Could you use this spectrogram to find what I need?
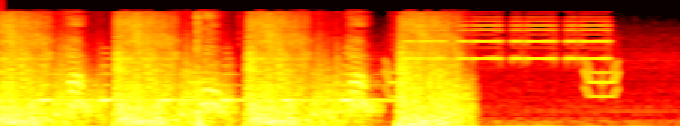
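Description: Several heavy smashing crashes come in quick succession as a big box is broken apart in a video game. A bright, high chiming jingle of a few notes follows, then the sound fades.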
